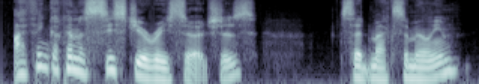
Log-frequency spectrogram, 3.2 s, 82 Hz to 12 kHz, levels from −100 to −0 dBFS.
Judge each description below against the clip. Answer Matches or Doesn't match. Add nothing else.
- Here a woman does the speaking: Doesn't match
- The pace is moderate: Matches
